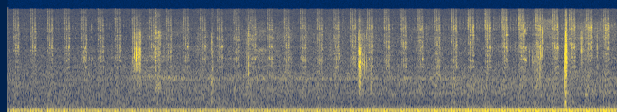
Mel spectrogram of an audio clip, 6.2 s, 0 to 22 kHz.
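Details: BMW E36 328i with an OBDII code, low idle with faint irregular stumbling ticks, also hesitates with power loss; owner's possible causes: low fuel pressure, inactive or low-output O2 sensors, unconfirmed.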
